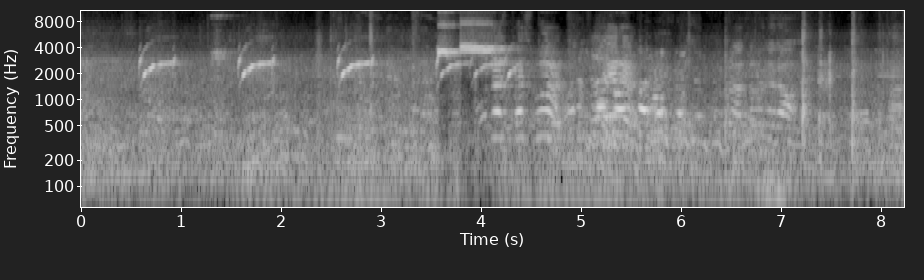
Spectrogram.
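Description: Short rising whistled chirps, about one a second, then a shrill whistle blast a little before halfway, followed by loud shouting over crowd noise at a kabaddi match. The blast comes as the raid ends and points are scored.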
